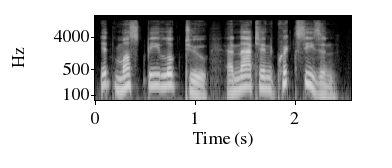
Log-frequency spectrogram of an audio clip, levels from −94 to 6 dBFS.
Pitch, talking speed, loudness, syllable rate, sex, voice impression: 145 Hz, 235 wpm, -20 LUFS, 5.5 syllables/s, male, masculine, adult-like, clear, refreshing, slightly sincere, elegant, slightly sweet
